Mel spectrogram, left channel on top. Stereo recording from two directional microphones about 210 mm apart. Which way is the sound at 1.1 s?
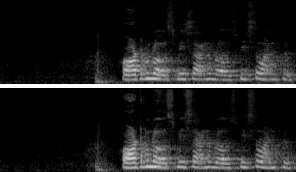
45° right (ahead or behind).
